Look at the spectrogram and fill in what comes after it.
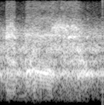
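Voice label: Russian speech, Ka-50 Wingman; bombs away; DCS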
